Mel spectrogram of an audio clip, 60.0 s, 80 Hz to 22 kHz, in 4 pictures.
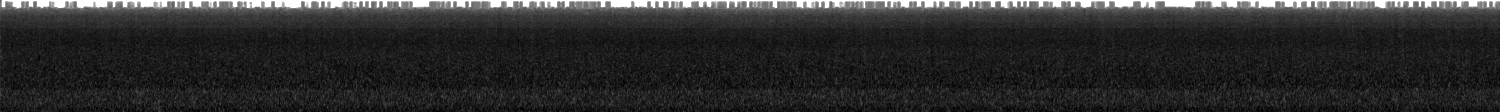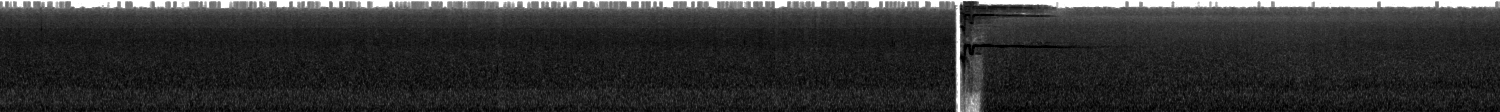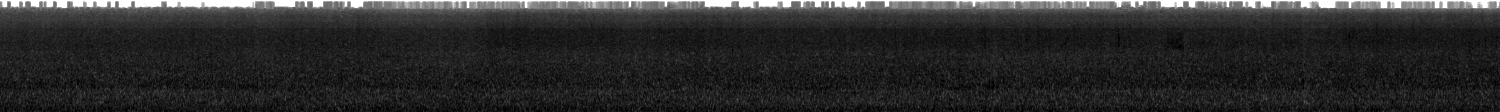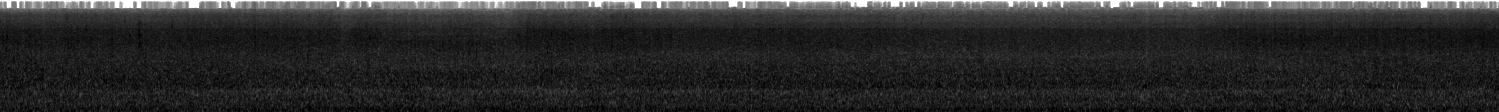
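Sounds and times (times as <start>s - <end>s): mountain stream rushing: 0.0s - 59.9s.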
